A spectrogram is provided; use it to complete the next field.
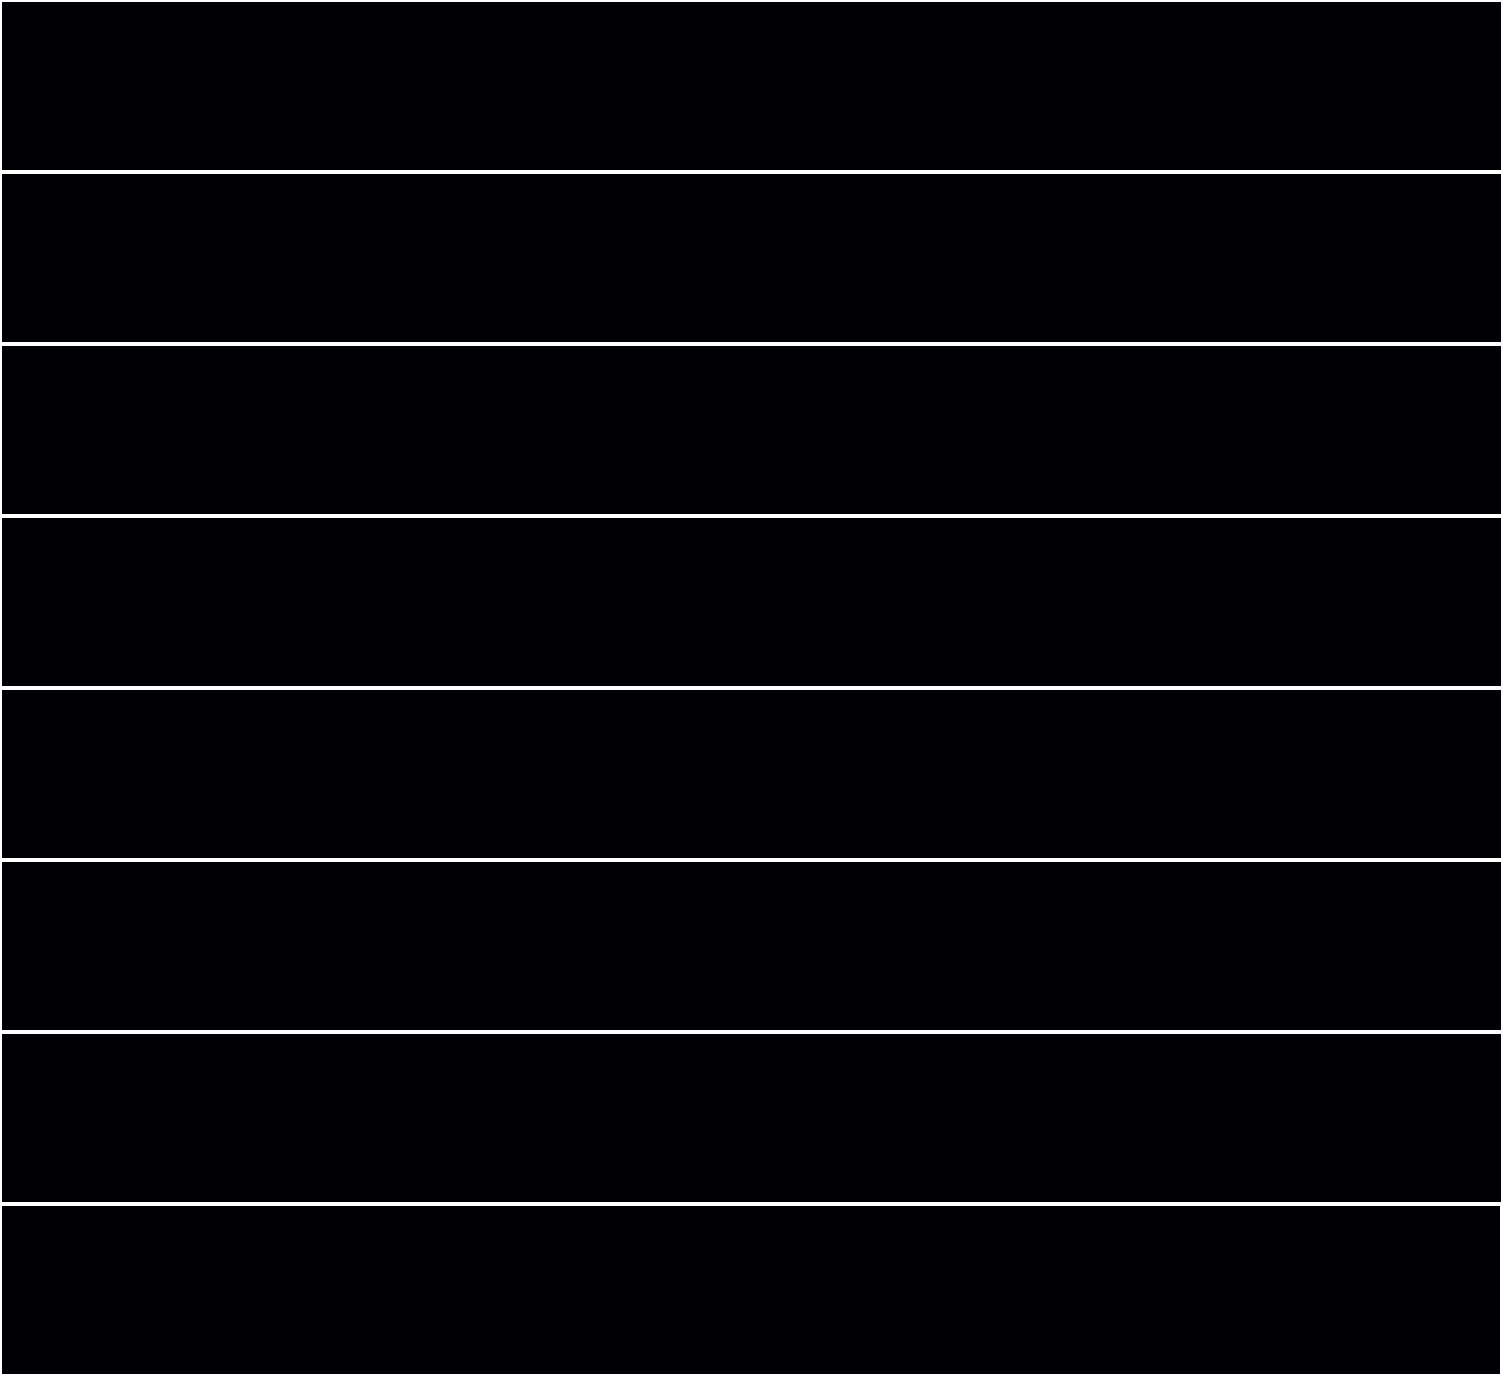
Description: پایگاه اطلاع رسانی هیات رزمندگان اسلام صوت های سخنرانی سخنرانان مطرح کشوری را برای شما در سایت هیات جمع آوری نموده است.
